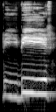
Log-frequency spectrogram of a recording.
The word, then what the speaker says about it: beber: Todos os is com acento, lembrando que beber se escreve com V e é apenas o som do B. Todas as palavras em espanhol que se escreve com V tem o som de B, ok?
